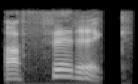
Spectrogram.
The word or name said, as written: ophitic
